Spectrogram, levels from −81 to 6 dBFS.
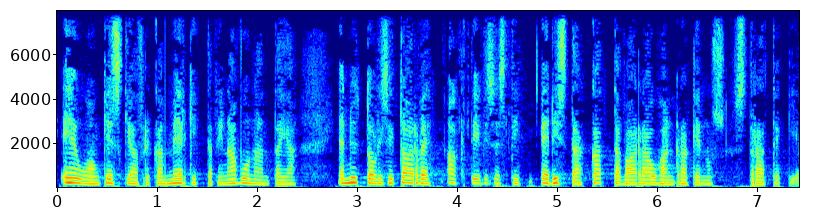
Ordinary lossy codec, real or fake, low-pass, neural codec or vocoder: none; real; none; none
